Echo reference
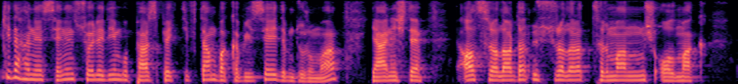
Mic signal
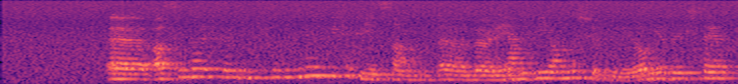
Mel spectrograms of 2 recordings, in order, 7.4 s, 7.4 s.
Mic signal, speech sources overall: user only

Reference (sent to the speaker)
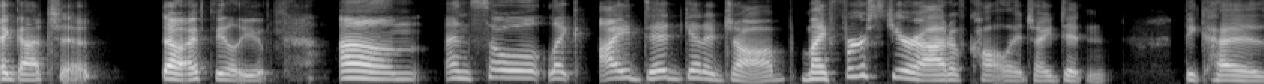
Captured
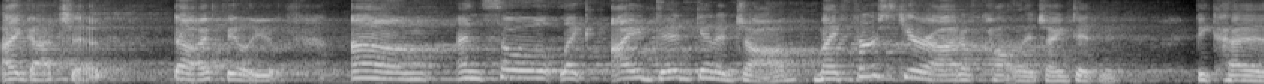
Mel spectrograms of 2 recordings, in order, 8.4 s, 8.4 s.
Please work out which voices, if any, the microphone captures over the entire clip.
echo only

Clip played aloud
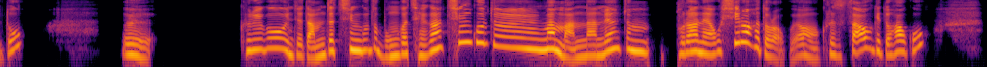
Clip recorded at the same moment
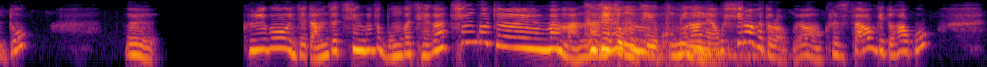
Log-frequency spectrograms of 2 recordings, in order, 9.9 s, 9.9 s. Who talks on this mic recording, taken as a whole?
both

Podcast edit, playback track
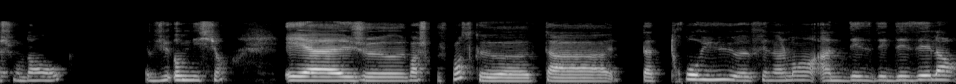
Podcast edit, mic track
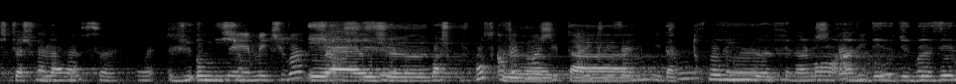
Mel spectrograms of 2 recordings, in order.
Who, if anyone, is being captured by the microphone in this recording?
both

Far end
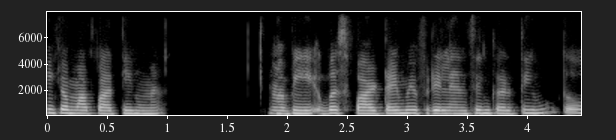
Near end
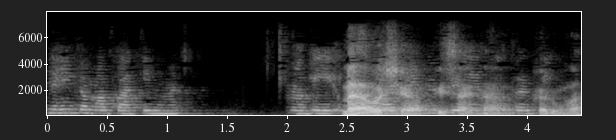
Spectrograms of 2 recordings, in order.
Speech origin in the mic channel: both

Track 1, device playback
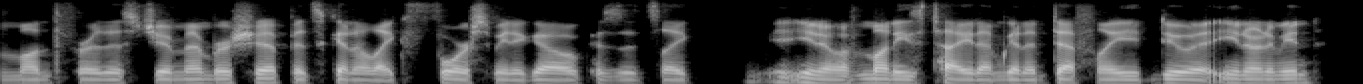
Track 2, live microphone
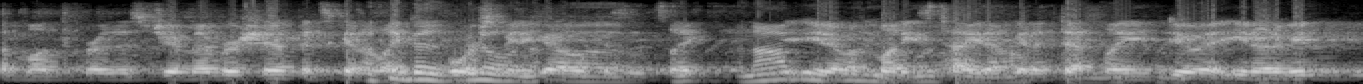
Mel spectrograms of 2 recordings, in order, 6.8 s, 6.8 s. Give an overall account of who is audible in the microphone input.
both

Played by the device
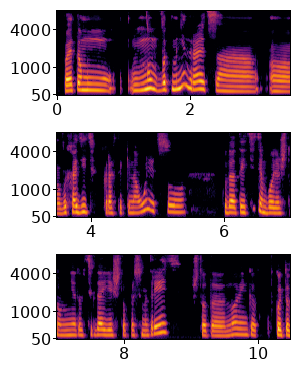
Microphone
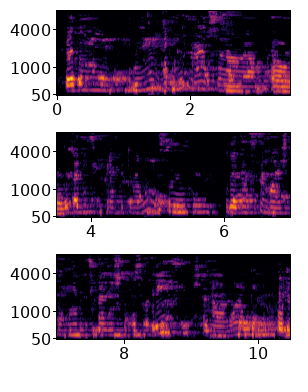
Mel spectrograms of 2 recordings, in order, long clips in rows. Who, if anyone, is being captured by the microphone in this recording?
echo only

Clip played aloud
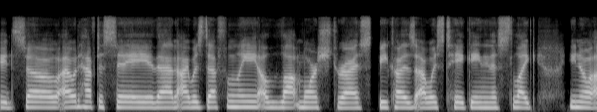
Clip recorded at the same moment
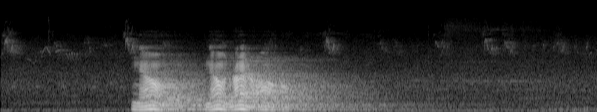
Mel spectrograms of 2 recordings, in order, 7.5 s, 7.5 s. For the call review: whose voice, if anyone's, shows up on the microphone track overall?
user only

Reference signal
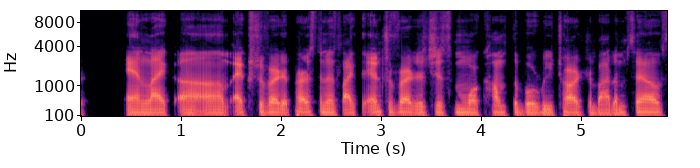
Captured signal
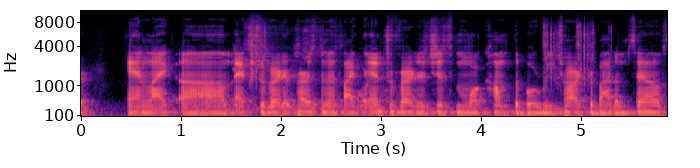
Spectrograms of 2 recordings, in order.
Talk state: both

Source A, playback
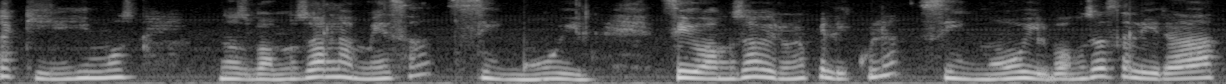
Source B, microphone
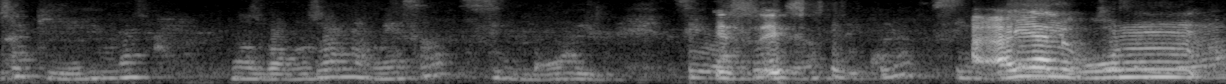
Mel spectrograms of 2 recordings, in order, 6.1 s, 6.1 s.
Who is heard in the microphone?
both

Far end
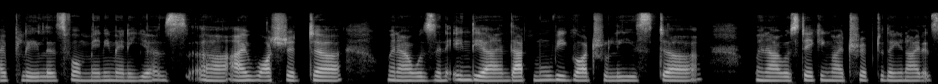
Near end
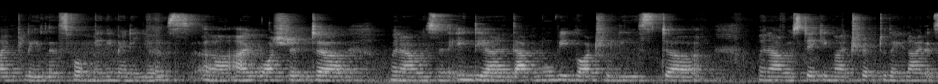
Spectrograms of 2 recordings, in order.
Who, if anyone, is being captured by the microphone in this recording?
echo only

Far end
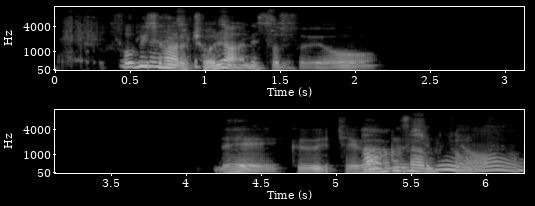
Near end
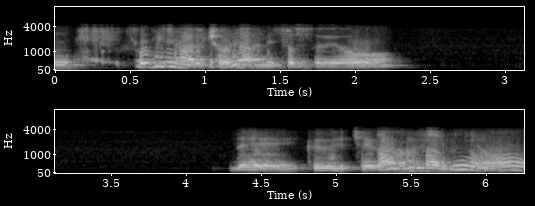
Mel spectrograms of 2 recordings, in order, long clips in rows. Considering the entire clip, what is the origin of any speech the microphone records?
echo only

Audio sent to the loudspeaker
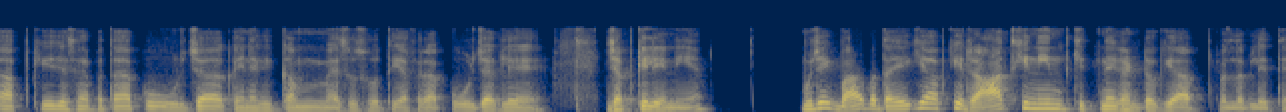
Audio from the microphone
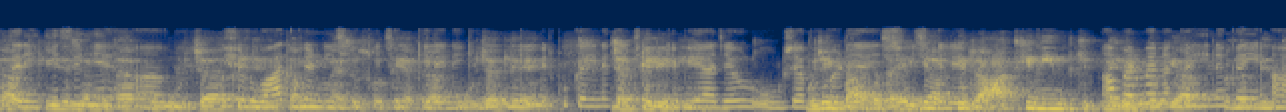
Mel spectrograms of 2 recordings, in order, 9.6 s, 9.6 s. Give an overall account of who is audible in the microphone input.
both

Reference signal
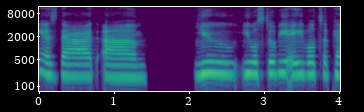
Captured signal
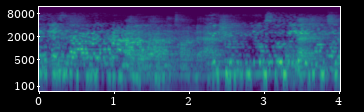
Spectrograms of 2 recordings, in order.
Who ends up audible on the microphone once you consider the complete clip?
both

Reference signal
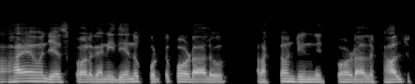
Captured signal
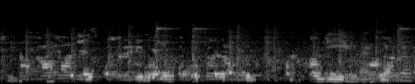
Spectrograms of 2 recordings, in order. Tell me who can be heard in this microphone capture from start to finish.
both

